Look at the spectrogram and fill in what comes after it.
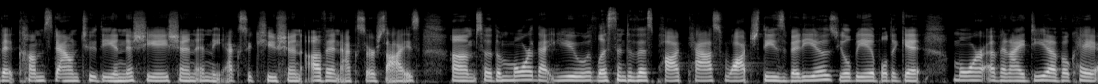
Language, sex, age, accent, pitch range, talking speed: English, female, 30-49, American, 170-195 Hz, 195 wpm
